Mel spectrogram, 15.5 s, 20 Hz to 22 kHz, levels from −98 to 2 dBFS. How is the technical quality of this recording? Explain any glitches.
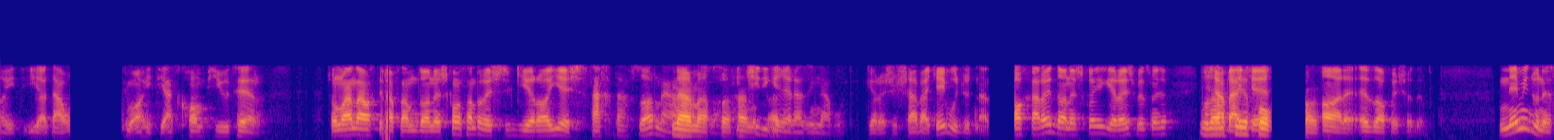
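The recording has two kinds of glitch: three clean mutes from a wireless link and one short patch of chopped-up sound from lost network packets. It all sits inside a narrow telephone band, consistent with G.711 coding, with nothing above roughly 3.7 kHz.

Digital wireless dropout, at 0.69 to 1.22 s, 9.88 to 10.15 s and 12.71 to 13.06 s. Each time, the radio link lost more data than the receiver could repair, so it muted rather than play corrupted audio. The gaps last about 0.53 s, 0.26 s and 0.35 s. Each is a clean hole of near silence with a quick fade and no noise burst on either side, so the sound simply vanishes and returns.

Packet loss filled with silence, from 3.81 to 3.89 s. Packets failed to arrive, and the receiver inserted silence in their place. About 50 ms of audio is missing, scattered across 80 ms, with no single gap longer than 20 ms. 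That spacing fits packets of roughly 10 ms each. The result is a brief stuttering chop, with hard edges where the audio cuts in and out.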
